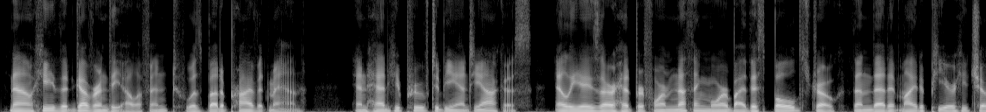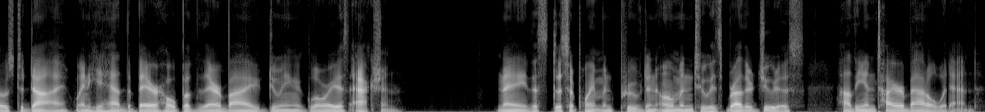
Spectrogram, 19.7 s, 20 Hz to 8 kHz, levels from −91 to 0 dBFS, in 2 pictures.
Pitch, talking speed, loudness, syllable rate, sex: 105 Hz, 195 wpm, -23 LUFS, 5.5 syllables/s, male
